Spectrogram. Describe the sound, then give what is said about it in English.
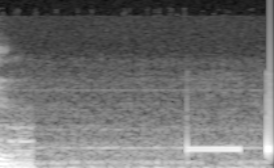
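Telephone keypad tones as someone calls a friend for help in a quiz game: after a quiet stretch, two clear, steady beeps sound, the first longer than the second. “I think I might have to phone a friend.”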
